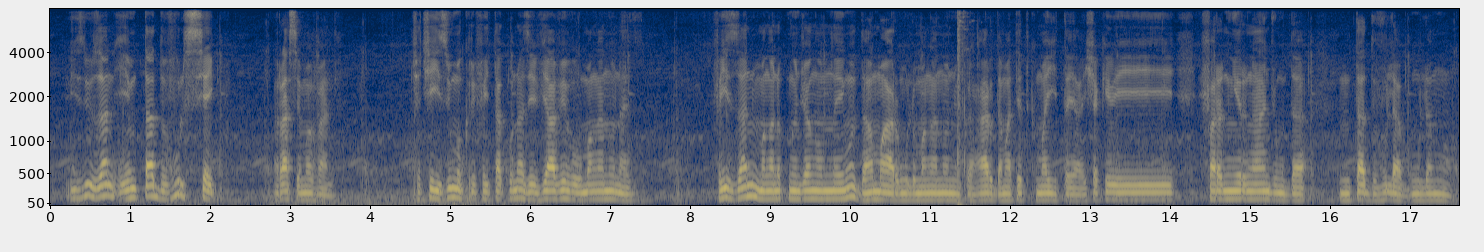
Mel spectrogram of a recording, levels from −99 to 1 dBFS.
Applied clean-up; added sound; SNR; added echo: none; Motor vehicle (road) + Shatter; 19 dB; none.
